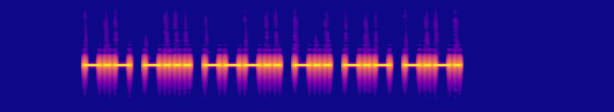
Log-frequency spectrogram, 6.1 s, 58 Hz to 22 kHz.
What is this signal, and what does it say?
Morse code, heard as a keyed tone, about 24 wpm, 700 Hz. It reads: KB8DKC
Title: Speed Racing - USA 2x3 Call Signs 20wpm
